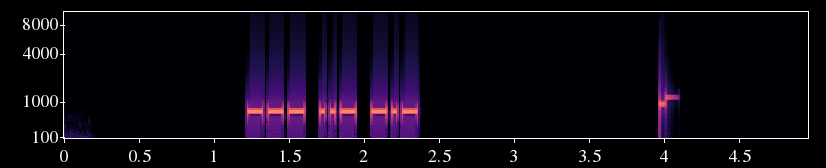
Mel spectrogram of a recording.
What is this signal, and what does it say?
Morse code, heard as a keyed tone, about 36 wpm, 700 Hz. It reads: OUK
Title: USA Call Sign Postfixes - 3 Letters 35wpm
